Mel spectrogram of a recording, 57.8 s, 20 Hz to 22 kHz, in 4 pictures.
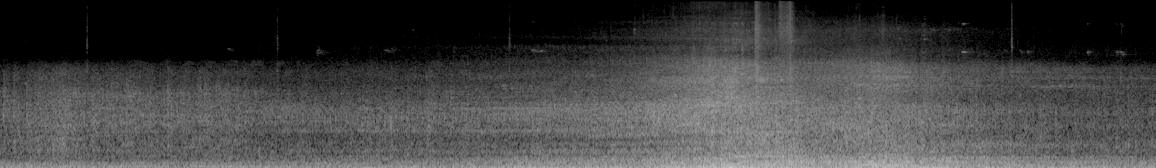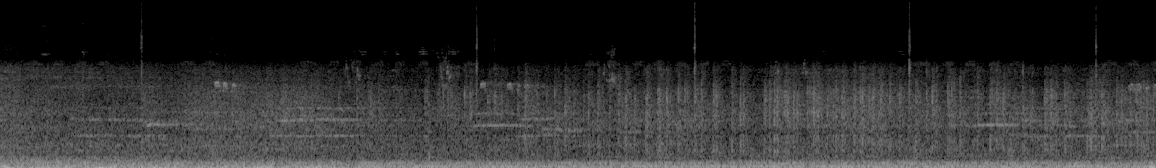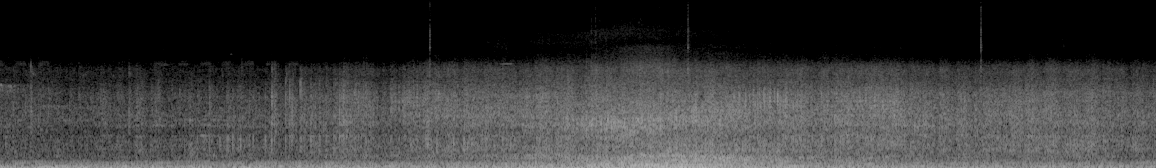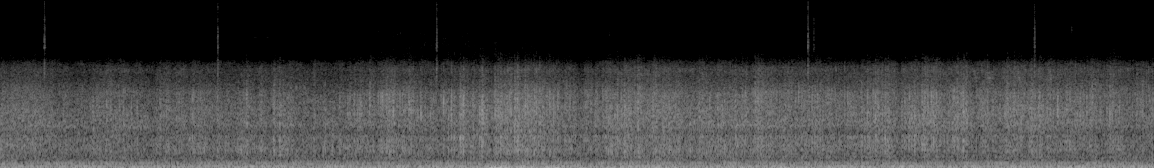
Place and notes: Dabu, Baozhong Township - Firecrackers and fireworks
Firecrackers and fireworks, sound of birds, Helicopter, Traffic sound
Baozhong Township, Yunlin County, Taiwan, 1 March 2017, 15:26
